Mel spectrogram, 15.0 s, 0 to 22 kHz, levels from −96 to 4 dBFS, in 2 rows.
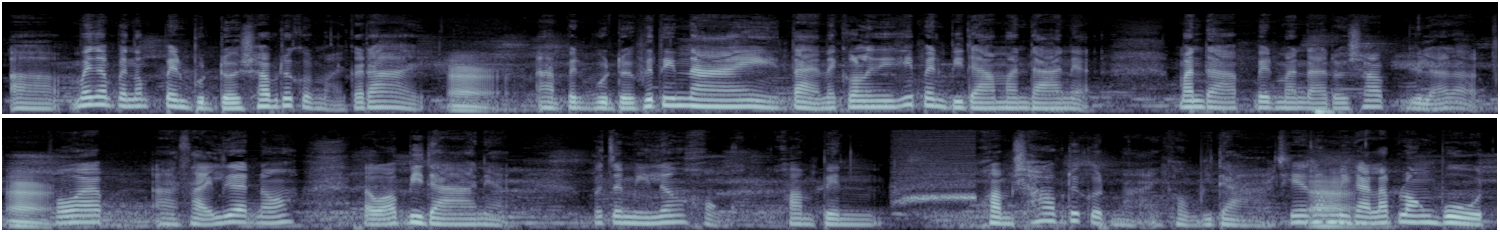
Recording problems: background chatter; noticeable; throughout; 4 voices, 15 dB below the speech
alarm; noticeable; at 12 s; peak 7 dB below the speech

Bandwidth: 14.5 kHz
